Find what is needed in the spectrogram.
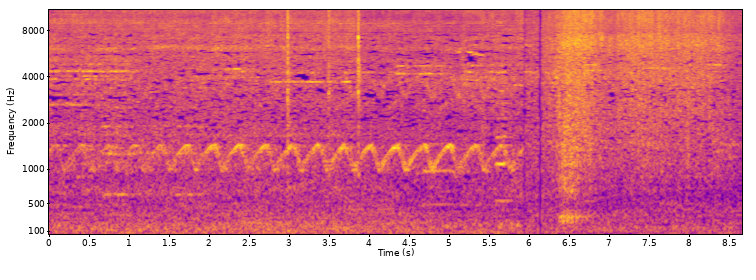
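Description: A siren yelping up and down, about two to three sweeps a second, over steady street rumble; it stops near the end and is followed by a brief loud rush of noise.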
